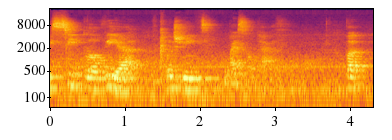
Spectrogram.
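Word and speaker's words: ciclovía: But the actual word comes from Bogota, Colombia, and it should be an I instead of a Y. It should be Ciclovia, which means bicycle path.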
